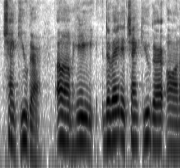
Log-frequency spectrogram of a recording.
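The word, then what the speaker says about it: Cenk Uygur: i'm forgive me enough if i say sank your way i always pronounce that incorrectly but it sank chankyuga um he debated chankyugar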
